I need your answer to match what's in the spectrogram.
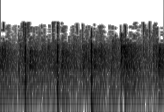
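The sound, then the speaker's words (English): A crowd applauds together as a clap offering to the Lord after a prayer at a morning service, in a dense wash of clapping, with sharper claps landing in a steady rhythm about three times a second. It is moderately loud, and no one speaks. “Let's give the Lord a clap out for this morning.”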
